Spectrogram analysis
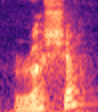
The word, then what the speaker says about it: Russia: You may have noticed that the last 2, Brazil and Japan, have the stress on the second syllable, whereas the first 3, Russia, Thailand, and China, have the stress on the first syllable.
